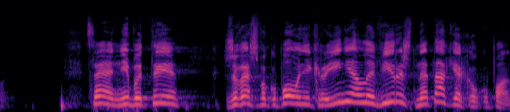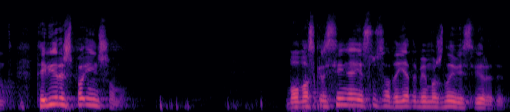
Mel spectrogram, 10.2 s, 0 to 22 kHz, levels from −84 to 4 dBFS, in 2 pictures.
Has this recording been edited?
no; 0 cuts

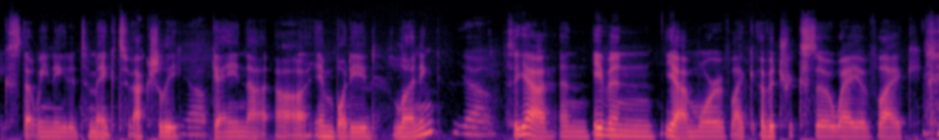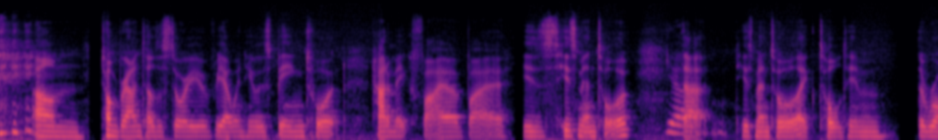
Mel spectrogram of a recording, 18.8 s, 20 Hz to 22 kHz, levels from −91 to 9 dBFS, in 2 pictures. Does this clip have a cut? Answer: yes; 1 cut; at 14.5 s

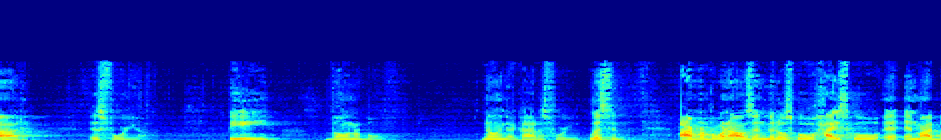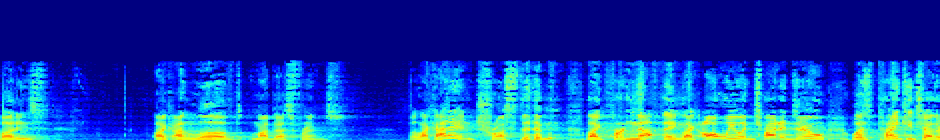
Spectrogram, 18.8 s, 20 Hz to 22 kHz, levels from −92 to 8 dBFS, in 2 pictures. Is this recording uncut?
yes; 0 cuts

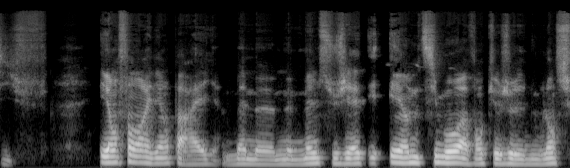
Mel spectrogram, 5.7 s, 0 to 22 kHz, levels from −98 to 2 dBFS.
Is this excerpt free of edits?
no; 2 cuts; at 2.2 s, 3.6 s

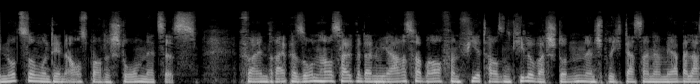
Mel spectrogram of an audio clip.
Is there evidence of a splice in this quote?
yes; 1 cut; at 2.3 s

